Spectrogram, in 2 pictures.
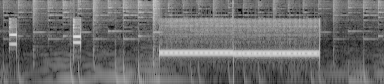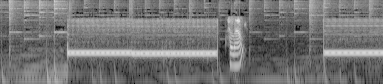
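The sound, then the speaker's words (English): A series of short, beeping telephone keypad tones punch out a dialed number, broken up by long stretches of a steady, loud dial tone humming at a constant pitch. “Do not misdial, by the way. We have to start the whole thing over.”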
